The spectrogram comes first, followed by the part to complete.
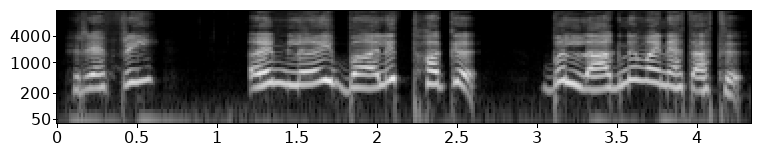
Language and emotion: Kashmiri, disgusted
